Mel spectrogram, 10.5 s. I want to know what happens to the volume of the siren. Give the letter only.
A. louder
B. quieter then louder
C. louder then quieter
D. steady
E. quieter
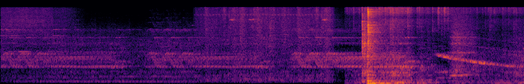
A.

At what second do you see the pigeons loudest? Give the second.
8 s.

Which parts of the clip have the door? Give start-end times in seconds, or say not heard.
7.2-7.8.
